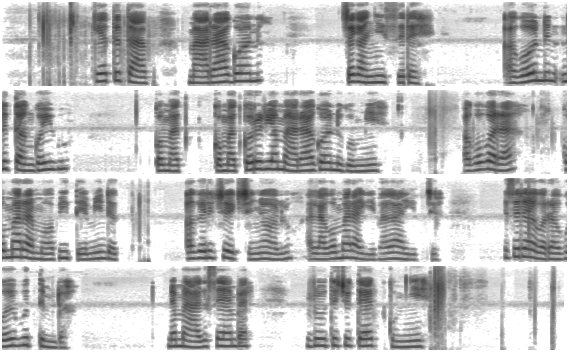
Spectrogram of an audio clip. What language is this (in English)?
Kalenjin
